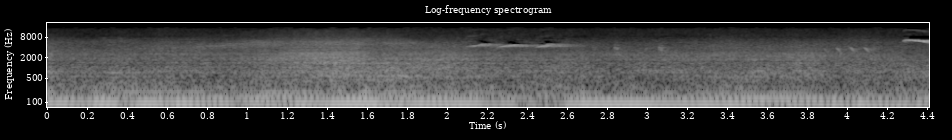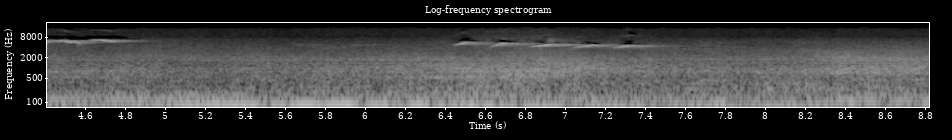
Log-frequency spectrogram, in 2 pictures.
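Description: A bird chirping in three quick runs of short falling high notes. A low steady hum and swells of faint rushing noise run underneath.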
